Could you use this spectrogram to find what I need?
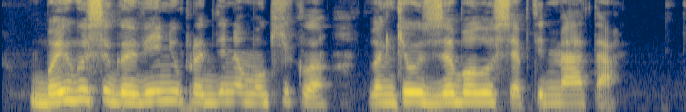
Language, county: Lithuanian, Kaunas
